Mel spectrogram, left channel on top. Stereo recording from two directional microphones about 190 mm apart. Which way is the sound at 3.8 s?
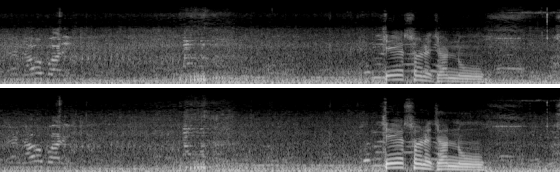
35° right (ahead or behind).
